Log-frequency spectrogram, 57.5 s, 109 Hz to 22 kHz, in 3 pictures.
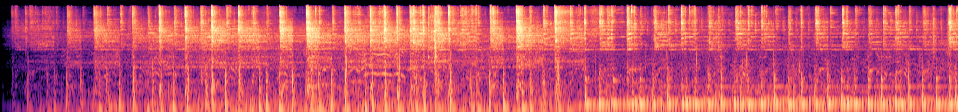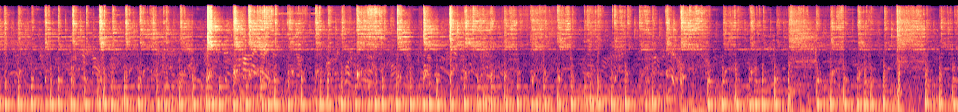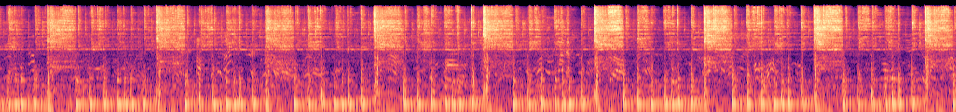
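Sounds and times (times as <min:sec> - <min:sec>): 
fan dancing drums: 0:00.0 - 0:57.4.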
